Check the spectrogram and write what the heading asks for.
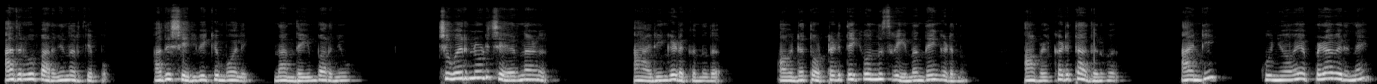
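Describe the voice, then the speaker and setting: A woman reading a family drama audiobook aloud, telling the story softly and voicing every character herself. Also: medium pitch, normal speed, pauses often, dull audio. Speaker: audiobook narrator.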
